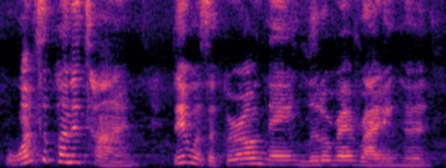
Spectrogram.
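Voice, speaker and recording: A woman reading a children's story aloud as a storybook reader, slow and gently expressive. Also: mid-range voice, slight background noise, low-quality recording.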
